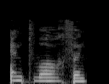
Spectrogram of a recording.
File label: "entworfen", German; adjectives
